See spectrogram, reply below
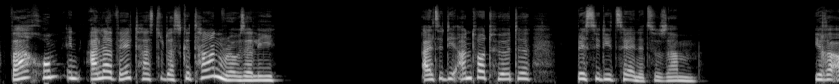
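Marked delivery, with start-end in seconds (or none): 0.1-2.8 loud, high, appalled demand; blurted out. A narrator's reading. Alice confronts Rosalie on the phone, blurting it out appalled. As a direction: burst out with it, pushing the voice up. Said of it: "stieß sie hervor".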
